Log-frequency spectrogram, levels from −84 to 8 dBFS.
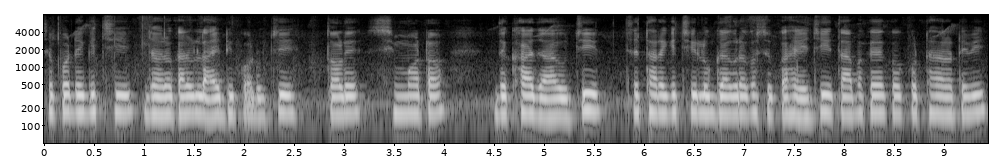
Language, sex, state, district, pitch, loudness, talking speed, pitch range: Odia, male, Odisha, Nuapada, 160 Hz, -14 LUFS, 125 wpm, 155-170 Hz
